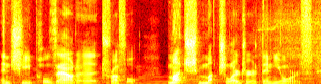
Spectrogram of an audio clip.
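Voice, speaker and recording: Low-voiced male game master narrating. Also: fairly bright tone, faint music behind. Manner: halting, deliberate storytelling. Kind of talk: improvised tabletop game narration.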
